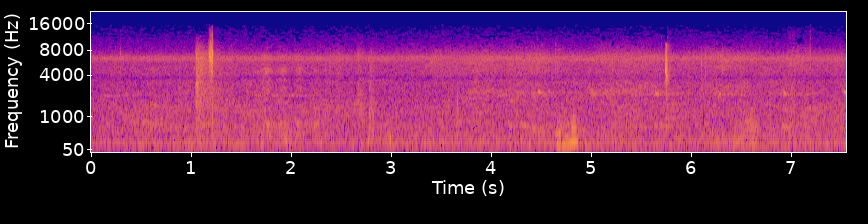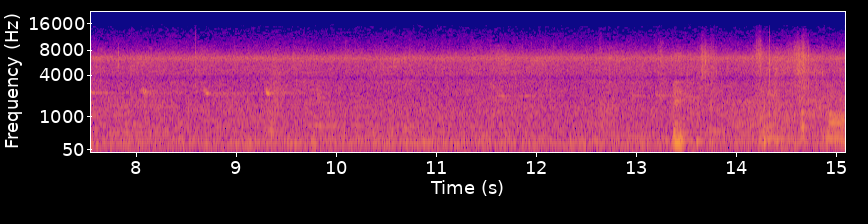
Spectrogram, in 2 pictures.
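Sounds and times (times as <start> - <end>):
sharp click: 1.0 - 1.3.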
